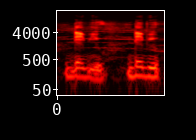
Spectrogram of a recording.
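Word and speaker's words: debut: तो आपके सामने अगला वर्ड है डेब्यू। टी साइलेंट है, डेब्यू का मतलब होता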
